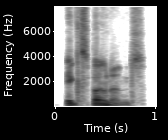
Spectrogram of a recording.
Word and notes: exponent: British English

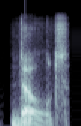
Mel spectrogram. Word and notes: dolt: British English

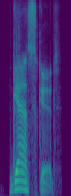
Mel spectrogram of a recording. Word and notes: gasket: British English

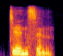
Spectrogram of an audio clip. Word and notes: tenson: Indian

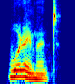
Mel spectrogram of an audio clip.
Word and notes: worriment: Indian

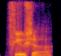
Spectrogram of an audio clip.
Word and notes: fuchsia: British English

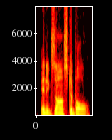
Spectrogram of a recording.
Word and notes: inexhaustible: American English

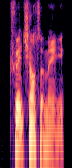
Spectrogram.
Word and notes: trichotomy: British English

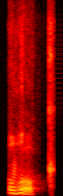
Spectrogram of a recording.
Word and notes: awoke: Indian

